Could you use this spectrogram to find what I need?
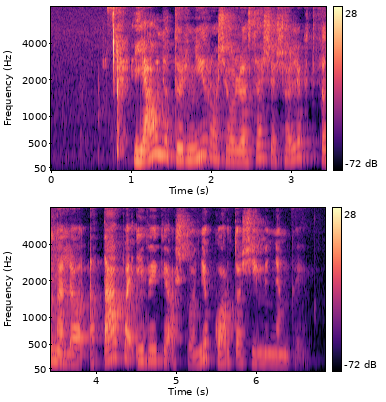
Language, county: Lithuanian, Utena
